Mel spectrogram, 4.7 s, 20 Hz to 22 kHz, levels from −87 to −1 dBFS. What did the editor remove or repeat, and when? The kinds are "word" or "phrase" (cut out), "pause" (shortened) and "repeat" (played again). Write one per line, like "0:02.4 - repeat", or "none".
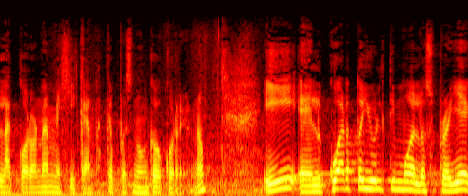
0:01.1 - word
